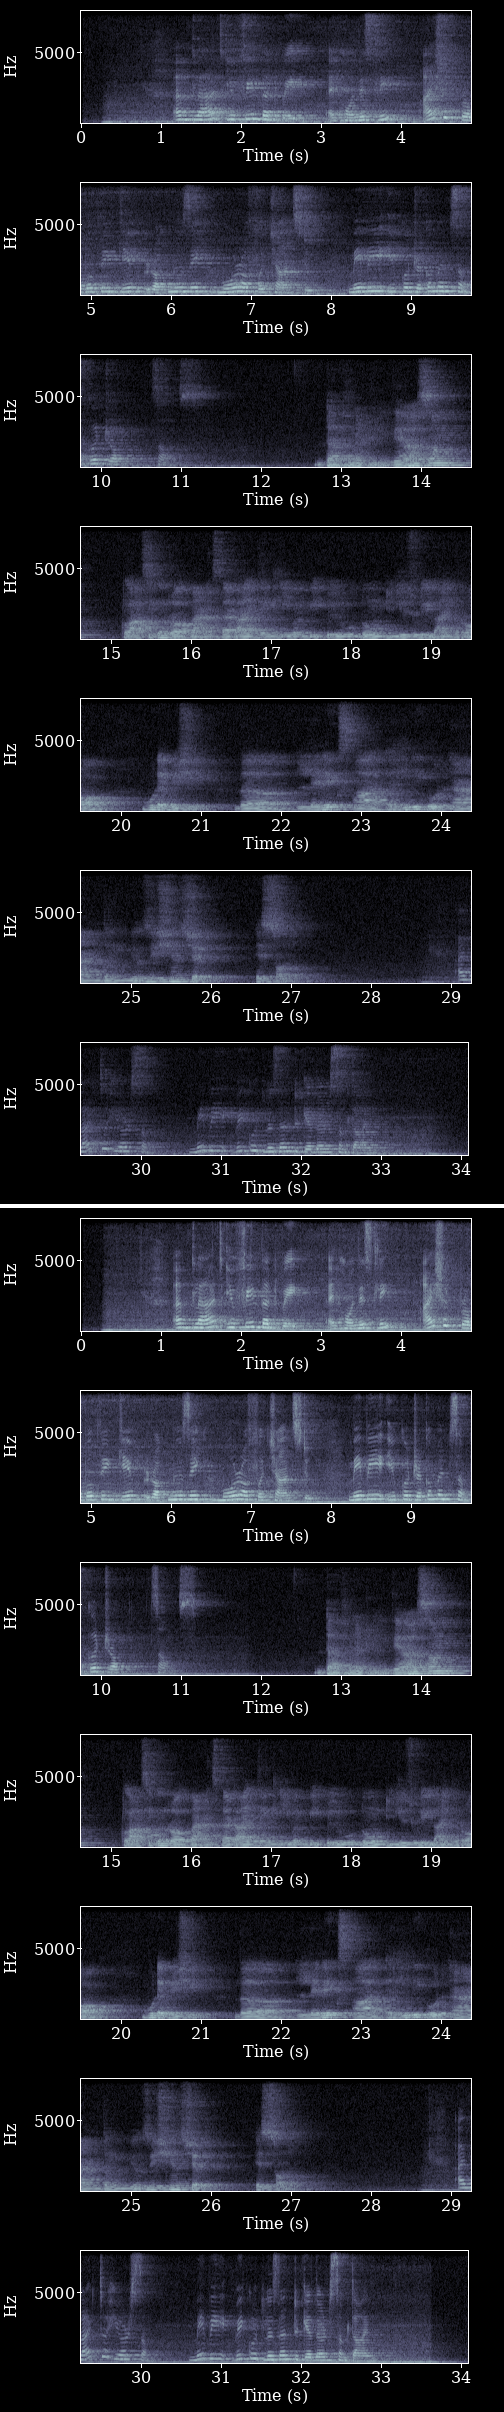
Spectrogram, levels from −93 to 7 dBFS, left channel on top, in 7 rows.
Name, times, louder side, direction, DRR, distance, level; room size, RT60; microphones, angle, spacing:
voice 1, 0.3-11.2 29.1-30.2 30.6-33.6, right 3 dB, 80° right, 8 dB, 0.7 m, -25 dB
voice 2, 12.7-14.4 15.1-19.7 20.3-21.0 21.4-25.9 26.5-27.0, right 1 dB, 30° right, -4 dB, 1.0 m, -30 dB
13.5 x 4.7 x 5.4 m, 1.4 s
head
